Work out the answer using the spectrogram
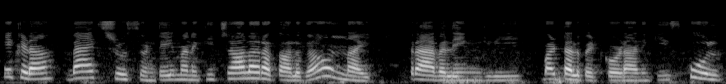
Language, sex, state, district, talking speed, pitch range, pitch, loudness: Telugu, female, Andhra Pradesh, Sri Satya Sai, 105 wpm, 190-265 Hz, 220 Hz, -19 LUFS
